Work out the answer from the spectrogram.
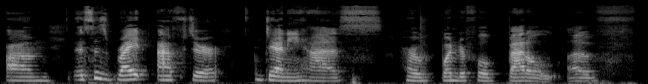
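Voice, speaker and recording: Woman, podcast co-host, casual recap chat, sarcastic, filler-heavy, bright tone. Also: lowish voice, steady tone, takes it slowly.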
